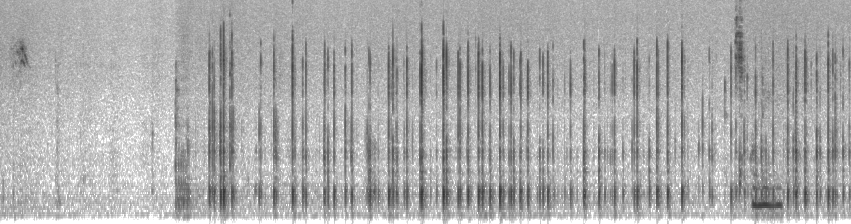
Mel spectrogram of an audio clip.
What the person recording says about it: sounds a little different when you're tapping on it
